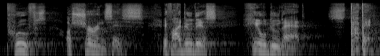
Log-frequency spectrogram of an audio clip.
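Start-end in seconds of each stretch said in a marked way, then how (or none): 4.9-5.6 "Stop it" breathed as a toneless whisper; "Stop it" whispered, unvoiced; whispered command. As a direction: drop "Stop it" to a hushed whisper. Preacher repeats command softly.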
